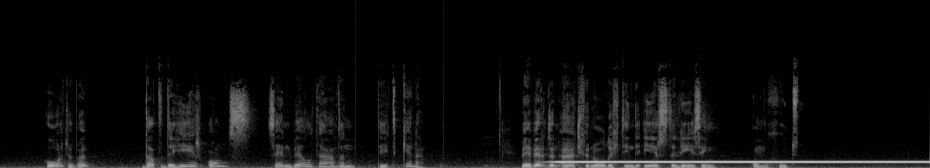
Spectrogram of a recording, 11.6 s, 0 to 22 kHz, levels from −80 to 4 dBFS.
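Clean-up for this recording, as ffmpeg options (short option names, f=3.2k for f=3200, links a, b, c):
-af "adeclick=t=4,bandreject=f=830:w=30,agate=range=-21dB:threshold=-42dB"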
